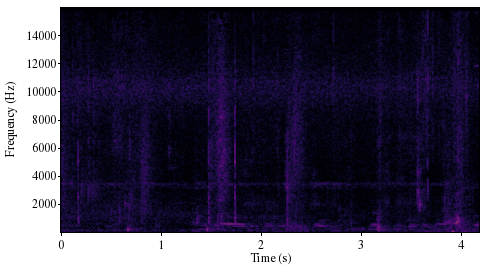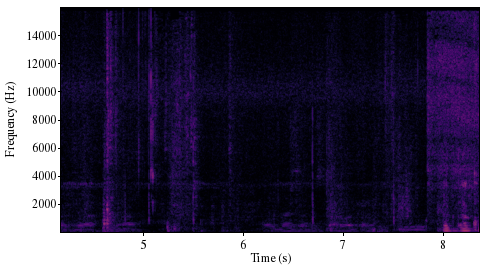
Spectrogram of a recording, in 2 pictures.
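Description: Footsteps crunch on rubble.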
